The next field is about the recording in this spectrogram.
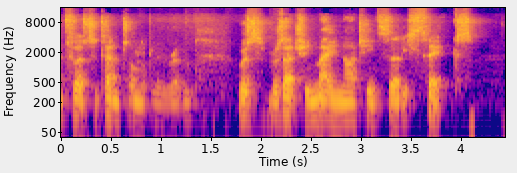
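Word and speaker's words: Riband: So, but it's pronounced ribbon. Ribbon. Well, ribbon or ribband.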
